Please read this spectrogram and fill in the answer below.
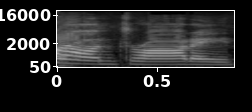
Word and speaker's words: Andrade: Roll your R's. Don't just roll them from Humberto. You roll it for Andrade too.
